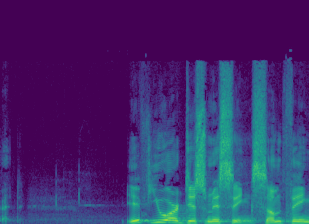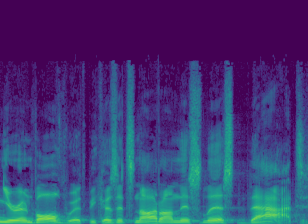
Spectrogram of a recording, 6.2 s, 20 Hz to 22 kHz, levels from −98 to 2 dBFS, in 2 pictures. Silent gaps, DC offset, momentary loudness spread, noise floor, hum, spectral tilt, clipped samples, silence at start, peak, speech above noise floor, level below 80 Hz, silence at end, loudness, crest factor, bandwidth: none; under 0.1%; 5 LU; -62 dBFS; none; -3 dB/octave; under 0.1%; 0 s; -6 dBFS; 40 dB; -72 dBFS; 0 s; -21 LUFS; 18 dB; 16.5 kHz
